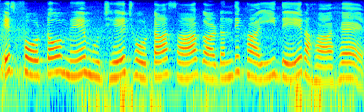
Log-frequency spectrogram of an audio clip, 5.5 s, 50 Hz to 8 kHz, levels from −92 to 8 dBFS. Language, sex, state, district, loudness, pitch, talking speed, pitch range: Hindi, female, Madhya Pradesh, Katni, -17 LUFS, 250 Hz, 120 wpm, 230-275 Hz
